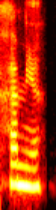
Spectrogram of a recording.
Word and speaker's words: Hania: ¿Es Hania con J? Con H, doctor. Con H, Hania. Pero no, se pronuncia Hania.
